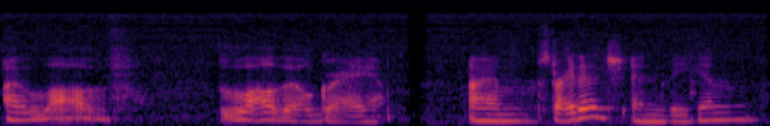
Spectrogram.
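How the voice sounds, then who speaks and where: A woman with an Australian accent speaks very slowly, her fairly low, somewhat breathy voice swinging very widely in pitch. Audible room echo surrounds her. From Western Australia, rural bush. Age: 20s. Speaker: video blogger, activist. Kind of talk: personal introduction monologue. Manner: casual with filler words.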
